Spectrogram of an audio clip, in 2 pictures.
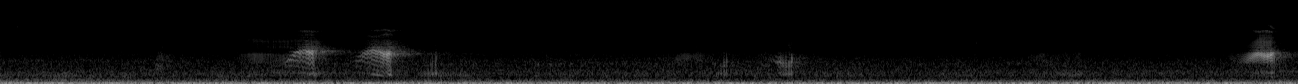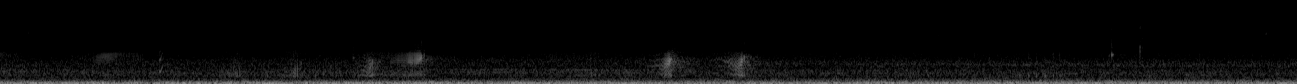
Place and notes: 00:04 Berlin, Königsheide, Teich - pond ambience
Deutschland, 6 June 2021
